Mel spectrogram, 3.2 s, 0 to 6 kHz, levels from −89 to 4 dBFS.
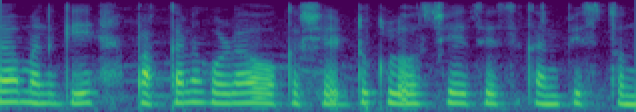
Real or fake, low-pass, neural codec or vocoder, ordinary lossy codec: real; 5.4 kHz; none; none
